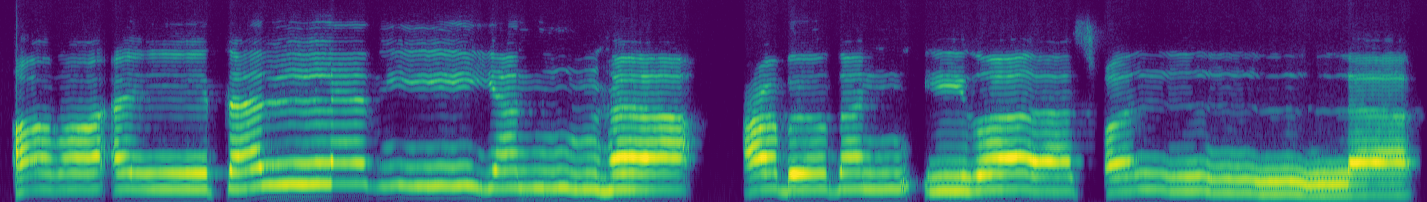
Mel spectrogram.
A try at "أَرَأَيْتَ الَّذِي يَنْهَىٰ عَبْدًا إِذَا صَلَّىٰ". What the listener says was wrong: صلى غلط ہے، لام کے اوپر دیر نہیں لگے گی، پھر پڑھیے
